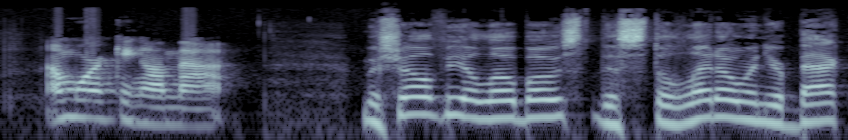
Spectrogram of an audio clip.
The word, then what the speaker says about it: Villalobos: And that, for the gringos listening, that's Villalobos.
